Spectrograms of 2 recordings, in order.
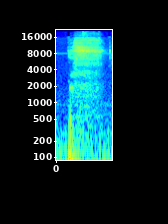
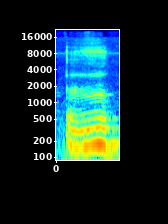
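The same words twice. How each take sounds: First: "th" as a voiceless hiss between the teeth. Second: "th" buzzed with the voice on; voiced th. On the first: Teacher showing students the two sounds, voiceless "th". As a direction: say "th" with breath only, no voicing. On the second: Teacher showing students the two sounds, voiced "th". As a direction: sound "th" voiced, tongue between the teeth. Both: Shown as a demonstration. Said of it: "which are pronounced either".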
